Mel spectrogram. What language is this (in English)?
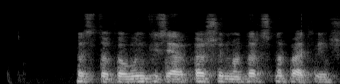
Pashto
